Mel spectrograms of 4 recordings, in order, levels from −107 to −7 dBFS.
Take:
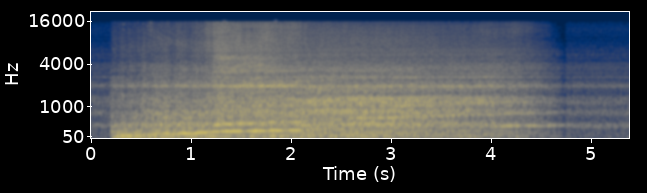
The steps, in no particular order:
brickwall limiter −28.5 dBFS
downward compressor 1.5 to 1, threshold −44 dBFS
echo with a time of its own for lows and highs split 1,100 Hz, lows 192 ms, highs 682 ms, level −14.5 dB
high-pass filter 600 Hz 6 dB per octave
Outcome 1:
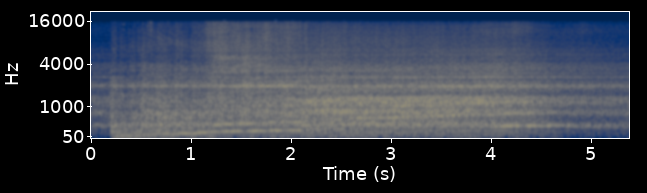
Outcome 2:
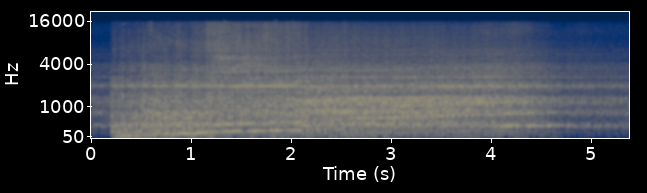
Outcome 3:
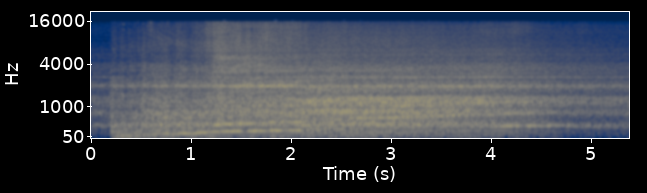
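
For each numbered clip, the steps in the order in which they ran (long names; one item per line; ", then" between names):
brickwall limiter, then echo with a time of its own for lows and highs, then downward compressor, then high-pass filter
high-pass filter, then brickwall limiter, then downward compressor, then echo with a time of its own for lows and highs
echo with a time of its own for lows and highs, then downward compressor, then high-pass filter, then brickwall limiter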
